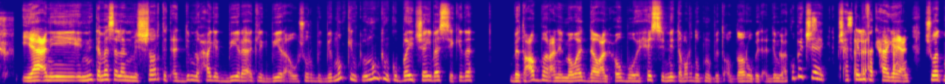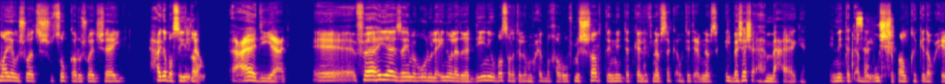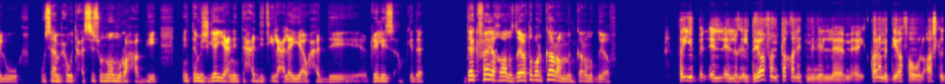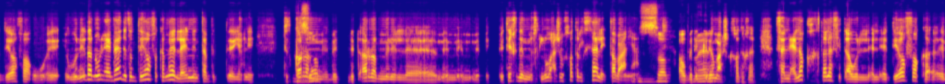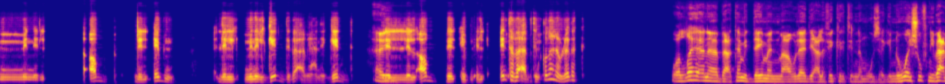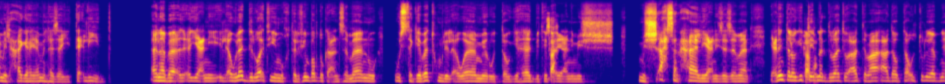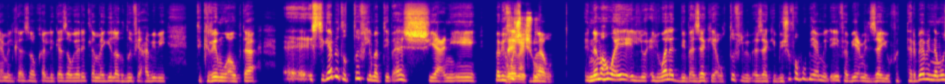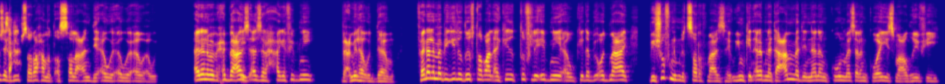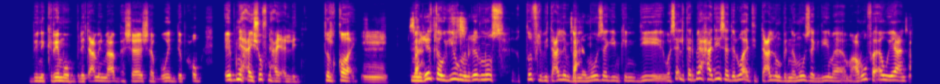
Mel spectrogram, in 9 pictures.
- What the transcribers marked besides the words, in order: lip smack; unintelligible speech; tapping; other noise
- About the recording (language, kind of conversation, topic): Arabic, podcast, إيه معنى الضيافة بالنسبالكوا؟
